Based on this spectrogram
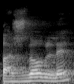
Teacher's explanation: pas doble amb una S sonora perquè la D és sonora. Així que pronunciem amb S sonora a final de síl·laba quan va seguida d'una consonant sonora.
